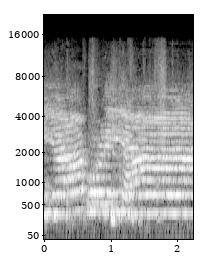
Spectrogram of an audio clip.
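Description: Women singing a Punjabi suhag wedding folk song in high voices, on long held notes that waver, with short breaks between phrases.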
